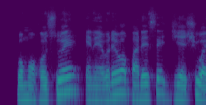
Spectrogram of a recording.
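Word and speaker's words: ישוע: Josué en fonética hebrea se pronuncia como Yeshua. Lo voy a repetir. Aquí el nombre que tradujeron como Josué es en hebreo Yeshua.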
